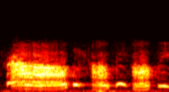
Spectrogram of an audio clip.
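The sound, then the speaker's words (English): A person imitates a cat: one long, wavering meow, followed by two shorter, lower mews with brief pauses between them, all moderately loud. “The something made a noise like this.”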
